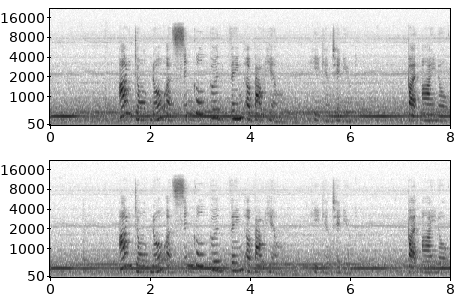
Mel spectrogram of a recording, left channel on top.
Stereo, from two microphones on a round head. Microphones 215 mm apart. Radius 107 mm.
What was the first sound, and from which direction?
A woman speaking, 10° left (ahead or behind).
